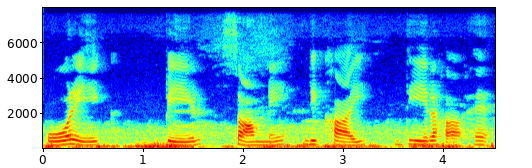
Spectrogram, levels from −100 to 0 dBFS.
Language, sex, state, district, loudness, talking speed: Hindi, female, Punjab, Pathankot, -16 LUFS, 105 wpm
